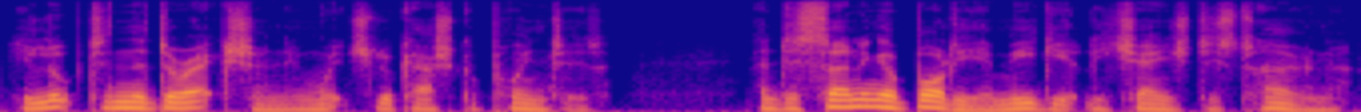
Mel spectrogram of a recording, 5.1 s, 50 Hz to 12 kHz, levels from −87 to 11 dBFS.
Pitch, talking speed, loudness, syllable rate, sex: 115 Hz, 200 wpm, -19 LUFS, 7.0 syllables/s, male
